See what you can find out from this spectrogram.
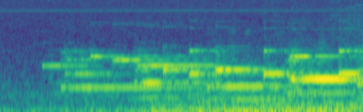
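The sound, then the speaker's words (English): A tinkling ice cream truck jingle plays a bright, looping melody over a low engine rumble, growing slightly louder as if approaching, with no one talking. “I mean, who doesn't love the sound of an ice cream truck unless it's the middle of the night and, again, you're by yourself and you hear this sound?”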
